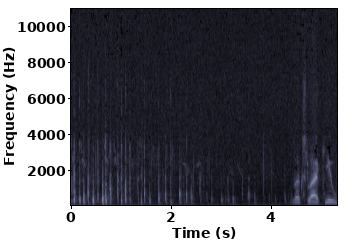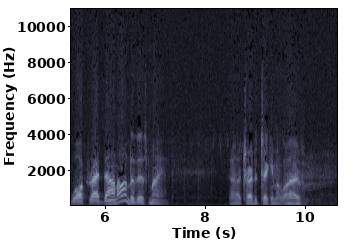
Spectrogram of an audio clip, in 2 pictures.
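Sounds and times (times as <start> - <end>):
horse hooves clip-clopping: 0.0 - 5.7
speech: 4.5 - 7.3, 8.5 - 10.1.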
